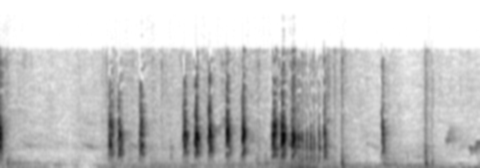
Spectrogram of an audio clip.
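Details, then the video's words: Eurasian tree sparrow, Passer montanus, calling; series of high, sharp chirps speeding into a brief rattling run, followed by a few scattered single chirps. "Burung gereja gacor"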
